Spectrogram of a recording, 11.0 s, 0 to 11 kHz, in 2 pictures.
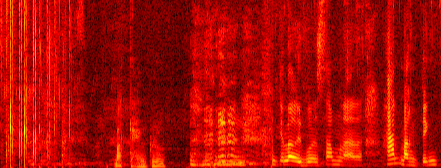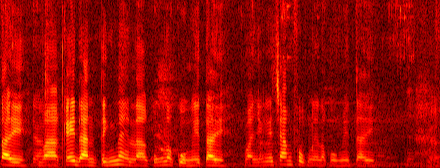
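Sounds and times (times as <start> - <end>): people clapping: 0.0 - 1.1.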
